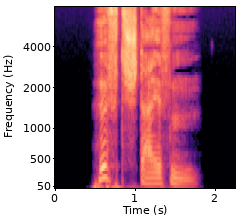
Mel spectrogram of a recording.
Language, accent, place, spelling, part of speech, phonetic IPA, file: German, Germany, Berlin, hüftsteifem, adjective, [ˈhʏftˌʃtaɪ̯fm̩], De-hüftsteifem.ogg
- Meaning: strong dative masculine/neuter singular of hüftsteif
